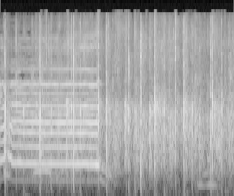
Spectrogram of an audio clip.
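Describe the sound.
Applause and clapping from a small group, with sharp, distinct claps at an uneven rhythm, loudest at first and then thinning to scattered claps, along with voices.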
